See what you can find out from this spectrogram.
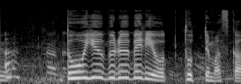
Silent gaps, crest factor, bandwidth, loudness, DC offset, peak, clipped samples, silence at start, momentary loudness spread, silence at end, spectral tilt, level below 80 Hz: none; 12 dB; 13.5 kHz; -16 LUFS; under 0.1%; -4 dBFS; under 0.1%; 0 s; 11 LU; 0 s; -4.5 dB/octave; -52 dBFS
